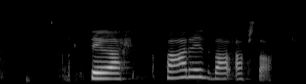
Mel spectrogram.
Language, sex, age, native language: Icelandic, female, 18-19, Icelandic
